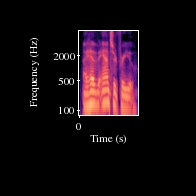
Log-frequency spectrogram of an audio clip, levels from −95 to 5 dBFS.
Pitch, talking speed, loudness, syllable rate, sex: 125 Hz, 255 wpm, -17 LUFS, 6.5 syllables/s, male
